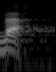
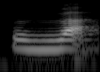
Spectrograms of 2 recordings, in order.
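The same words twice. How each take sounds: First: The upper teeth touch the lower lip. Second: Both lips almost touch each other. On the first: "in English, when we say the V sound, we use our teeth on our bottom lip" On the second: "it's pronounced with both lips almost touching"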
